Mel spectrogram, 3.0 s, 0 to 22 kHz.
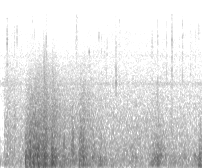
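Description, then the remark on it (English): A thunderstorm with low rumbling thunder swelling up early and again near the end, over a steady wash of rain pattering in the background. No voices. “20 minutes later, started a storm, and I went to look outside.”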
